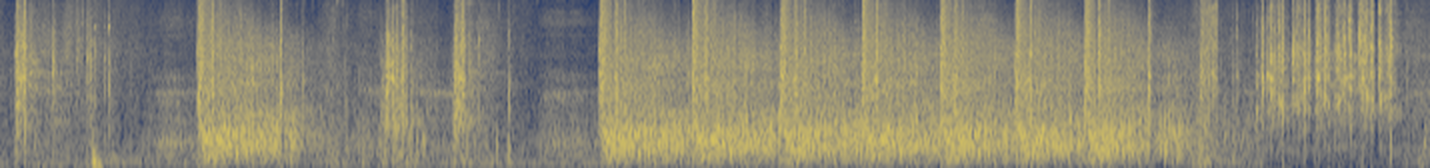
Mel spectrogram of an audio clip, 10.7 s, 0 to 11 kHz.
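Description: AK-47 rifle firing in bursts, loud sharp cracks in rapid strings separated by short pauses, close and without talk.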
